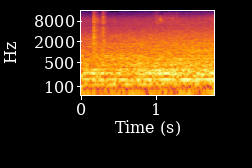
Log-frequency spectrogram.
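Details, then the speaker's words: HP D530 CMT Pentium 4 desktop at power-on, before the BIOS screen. A steady loud whooshing drone with a low hum underneath: a noisy cooling fan. "So here we go, let's fire it up. There's a noisy fan."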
